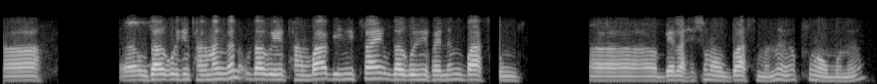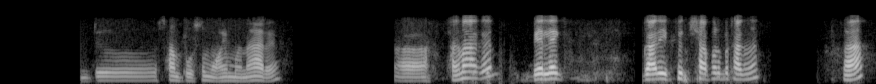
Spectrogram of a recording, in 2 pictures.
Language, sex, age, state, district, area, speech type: Bodo, male, 45-60, Assam, Udalguri, urban, conversation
